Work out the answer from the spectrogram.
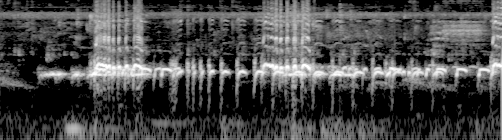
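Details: Zebra dove female of local stock calling a male: a low opening note, then two loud rattling bursts amid a steady stream of rapid, bouncing coos.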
